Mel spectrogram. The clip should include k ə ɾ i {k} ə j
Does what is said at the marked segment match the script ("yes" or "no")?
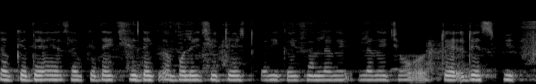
yes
